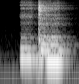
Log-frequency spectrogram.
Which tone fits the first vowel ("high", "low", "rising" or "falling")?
high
